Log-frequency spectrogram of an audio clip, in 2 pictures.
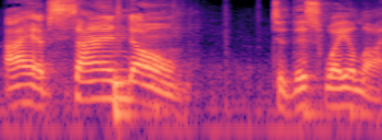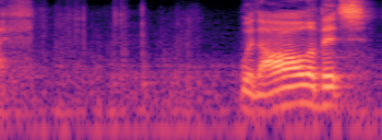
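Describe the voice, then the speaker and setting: A man sharing his personal recovery story at a meeting, animated and storytelling, jumping up in pitch when he quotes people. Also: takes it slowly. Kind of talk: personal testimony talk. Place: meeting hall.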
